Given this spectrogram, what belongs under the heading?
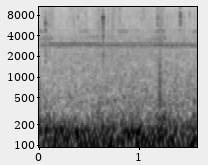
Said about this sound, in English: Can you hear that fire crackling?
